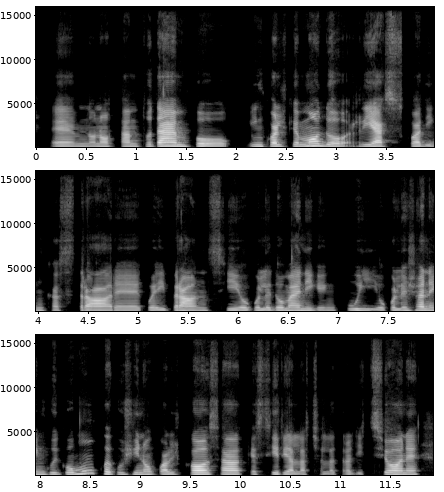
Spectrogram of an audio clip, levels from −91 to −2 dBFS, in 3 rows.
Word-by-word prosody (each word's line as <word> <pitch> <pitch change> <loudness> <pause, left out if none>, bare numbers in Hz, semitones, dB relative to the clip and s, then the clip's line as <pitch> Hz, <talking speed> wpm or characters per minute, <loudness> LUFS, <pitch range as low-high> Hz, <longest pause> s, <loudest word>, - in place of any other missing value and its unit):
e 165 0 -2
non 170 0 -8
ho 175 0 -2
tanto 175 +2 -4
tempo, 185 -7 +5 0.2
in 200 0 -2
qualche 200 +1 0
modo 210 -4 +3
riesco 175 -3 +2
ad 170 0 +1
incastrare 165 0 -2
quei 170 -1 -7
pranzi 170 0 -1
o 170 - -3
quelle 170 0 -6
domeniche, 180 0 -1
in 170 0 -11
cui 180 -1 -6
io 165 -1 -9
quelle 175 +2 -6
cene 205 +1 0
in 180 0 -3
cui 195 +1 -7
comunque 245 - -2
cucino 190 -2 -5
qualcosa 220 +5 +4
che 175 -6 -13
si 180 +1 -7
riallaccia 170 -1 -5
alla 160 0 -12
tradizione, 210 +7 -1
175 Hz, 155 wpm, -24 LUFS, 170-200 Hz, 0.2 s, tempo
